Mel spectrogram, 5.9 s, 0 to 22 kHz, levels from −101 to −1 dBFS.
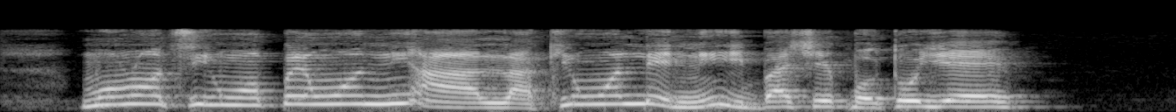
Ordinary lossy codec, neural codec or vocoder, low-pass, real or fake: none; none; 7.2 kHz; real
